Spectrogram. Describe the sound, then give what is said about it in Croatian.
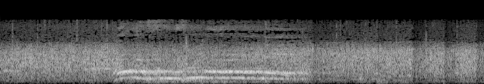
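A Belgrade audience applauds steadily as the Split team is seen off after a 5-3 match. The applause stays dense and even throughout, and a voice briefly rises over it. “ono što će se sigurno najduže pamtiti je aplauz beogradske publike kojim su ispraćeni Splićani”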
